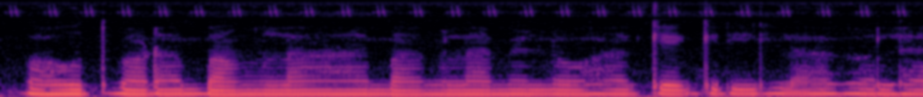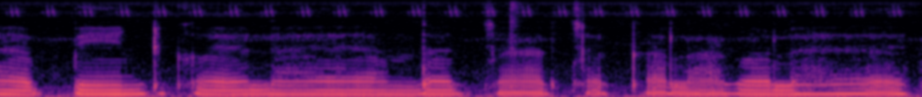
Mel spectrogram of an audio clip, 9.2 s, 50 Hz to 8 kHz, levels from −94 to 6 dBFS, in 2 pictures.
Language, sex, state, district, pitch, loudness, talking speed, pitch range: Hindi, male, Bihar, Muzaffarpur, 140 Hz, -33 LUFS, 125 wpm, 135-145 Hz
